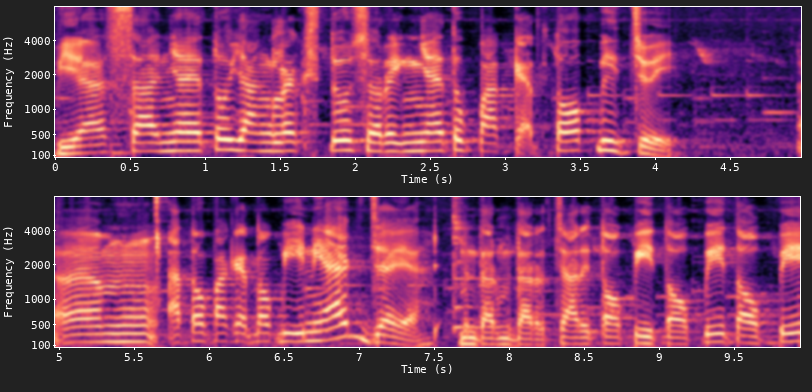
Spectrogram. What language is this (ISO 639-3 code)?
ind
